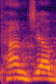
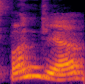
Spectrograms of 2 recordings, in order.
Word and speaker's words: Punjab: And to me, it's Punjab, right? I'm pronouncing the U, not an A.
